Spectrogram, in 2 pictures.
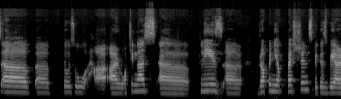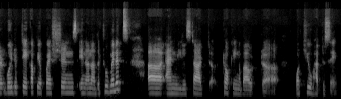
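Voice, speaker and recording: A woman's voice: on the low side, expressive, a little slow. Hesitant woman hosting a video-call webinar. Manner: thoughtful, many fillers and restarts. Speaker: webinar host. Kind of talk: casual webinar conversation.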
